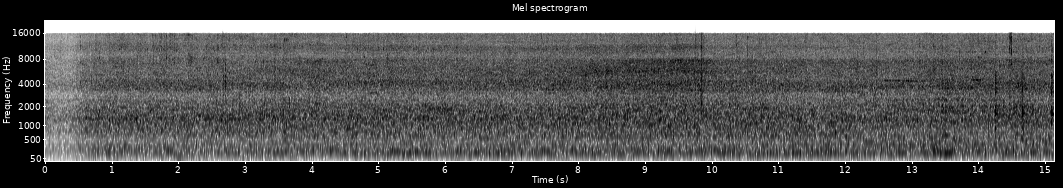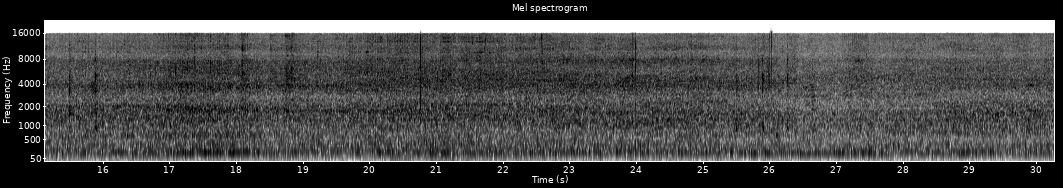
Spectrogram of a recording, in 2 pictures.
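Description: Steady road traffic noise from the street below, an even rush with a low engine hum running through it.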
